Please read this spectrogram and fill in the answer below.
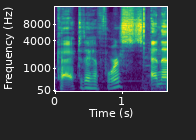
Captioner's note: laughing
